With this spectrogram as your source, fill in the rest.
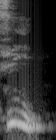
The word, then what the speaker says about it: sie: It's spelled as SIE, but it is pronounced as C, and HIR, which is pronounced as here.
